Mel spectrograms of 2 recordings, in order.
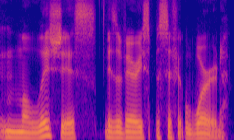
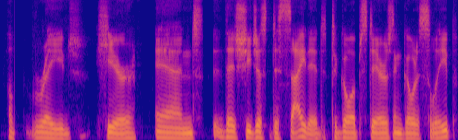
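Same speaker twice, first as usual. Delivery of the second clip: ordinary talk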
